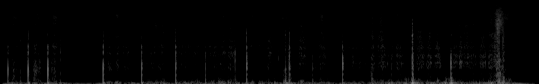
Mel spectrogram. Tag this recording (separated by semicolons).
graphite; paper; pencil; right-to-left; rustle; scratch; scratching; scribble; stereo; wide; write; writing; written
